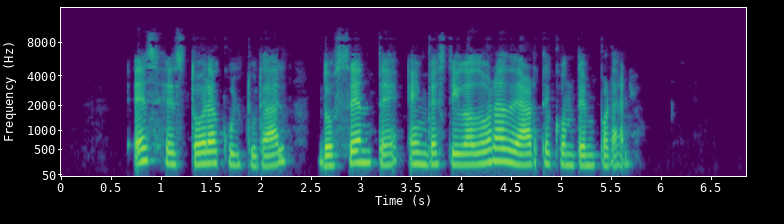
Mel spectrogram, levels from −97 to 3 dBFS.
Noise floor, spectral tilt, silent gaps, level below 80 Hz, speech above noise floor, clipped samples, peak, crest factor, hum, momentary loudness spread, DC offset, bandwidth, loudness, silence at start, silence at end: -87 dBFS; -5 dB/octave; none; -70 dBFS; 69 dB; under 0.1%; -2 dBFS; 18 dB; none; 8 LU; under 0.1%; 9.8 kHz; -18 LUFS; 0.75 s; 1.2 s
